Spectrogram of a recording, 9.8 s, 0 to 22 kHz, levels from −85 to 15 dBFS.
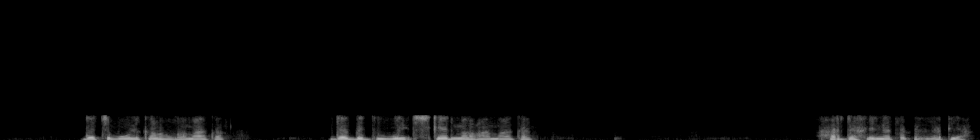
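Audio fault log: throughout G.729A codec: the speech is carried by a low-rate coder that rebuilds it from a vocal tract filter, a pitch predictor and a few pulses per 10 ms frame, which fits an 8 kbit/s stream. Everything above 4 kHz is gone, and the sound is audibly rough, dull and slightly synthetic.
4.05 to 4.11 s VoIP packet loss concealed by the speech codec: about 20 ms of audio went missing, which fits one lost packet. The decoder filled it from its last pitch and filter, giving a brief stretched smear and a short weak stretch while the decoder recovers.
8.96 to 9.33 s VoIP packet loss concealed by the speech codec: 180 ms were lost in gaps scattered over 280 ms, none longer than 40 ms. Repeated extrapolation with falling gain turns the sound into an intermittent, fading stretched sound, and the gaps leave little time to recover in between.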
